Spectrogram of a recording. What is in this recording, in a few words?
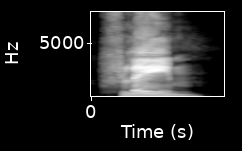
"flame", spelling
